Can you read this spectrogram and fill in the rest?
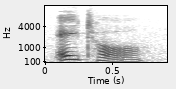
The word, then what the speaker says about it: atoll: I've always heard and said atoll, but I see that atoll is more of the first choice for pronunciation.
